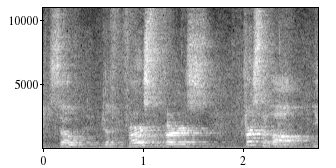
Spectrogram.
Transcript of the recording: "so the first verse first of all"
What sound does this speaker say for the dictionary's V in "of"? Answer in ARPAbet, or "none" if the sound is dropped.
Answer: V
